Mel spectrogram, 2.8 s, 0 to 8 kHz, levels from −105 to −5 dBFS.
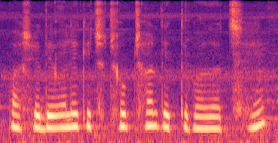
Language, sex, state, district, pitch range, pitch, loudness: Bengali, female, West Bengal, Alipurduar, 220-245 Hz, 230 Hz, -15 LUFS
